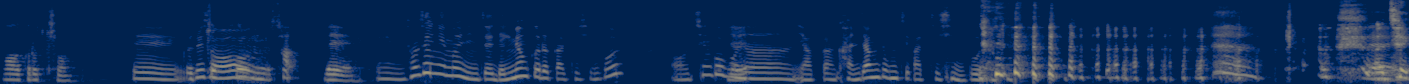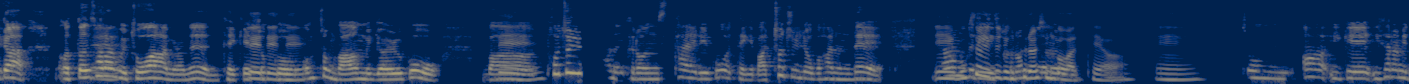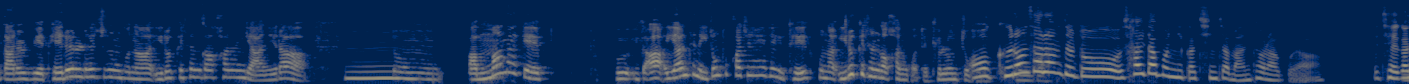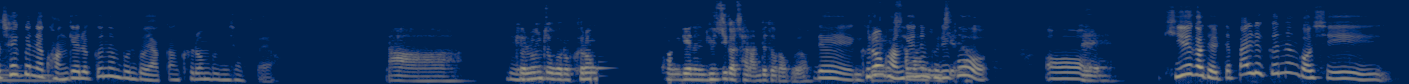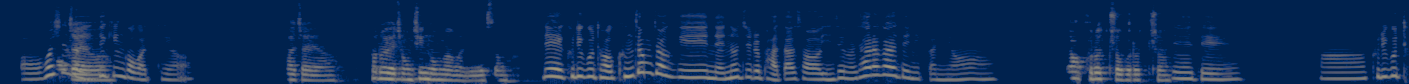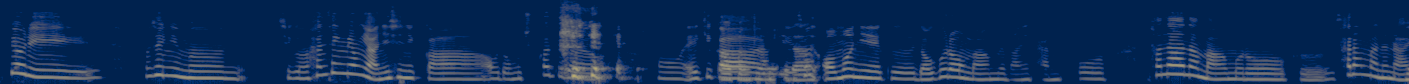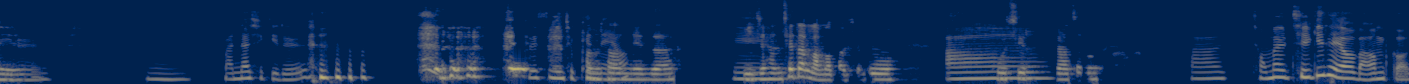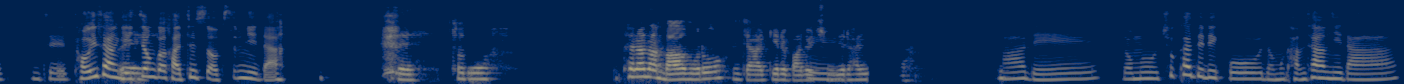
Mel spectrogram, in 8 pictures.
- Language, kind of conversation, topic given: Korean, unstructured, 친구에게 배신당한 경험이 있나요?
- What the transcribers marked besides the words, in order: tapping; laugh; laughing while speaking: "아 제가"; laugh; other background noise; laugh; laugh; unintelligible speech; laughing while speaking: "없습니다"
